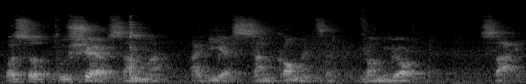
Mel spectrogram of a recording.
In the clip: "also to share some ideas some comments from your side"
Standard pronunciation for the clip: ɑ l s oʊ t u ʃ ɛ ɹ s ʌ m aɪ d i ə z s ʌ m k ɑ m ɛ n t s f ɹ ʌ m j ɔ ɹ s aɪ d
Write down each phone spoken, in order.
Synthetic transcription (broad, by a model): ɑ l s oʊ t u ʃ ɛ ɹ s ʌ m aɪ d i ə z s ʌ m k ɑ m ɛ n t s f ɹ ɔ m j ɔ ɹ s aɪ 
